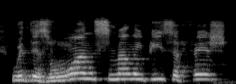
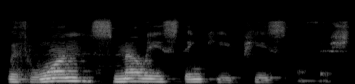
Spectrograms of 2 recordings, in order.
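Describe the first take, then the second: First: Emphatic preaching. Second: Slow savouring. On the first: Preacher drives home the point. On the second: Husband savours the smelly fish. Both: Acted.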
